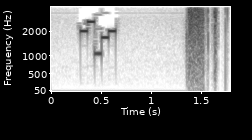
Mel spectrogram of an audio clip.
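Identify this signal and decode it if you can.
Five-tone selective call (ZVEI), heard as quick runs of five tones, tones of about 70 ms. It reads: 88168
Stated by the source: Five-tone ZVEI selective call 88169 received on SDR, fire brigade Feuerwehr Orlamünde.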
